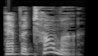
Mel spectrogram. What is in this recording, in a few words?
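"hepatoma", British English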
